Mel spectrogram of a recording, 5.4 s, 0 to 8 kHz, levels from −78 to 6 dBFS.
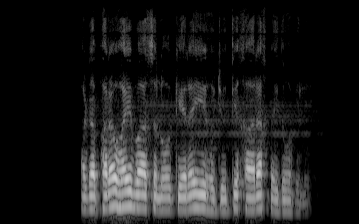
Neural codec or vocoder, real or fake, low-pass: none; real; 7.2 kHz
